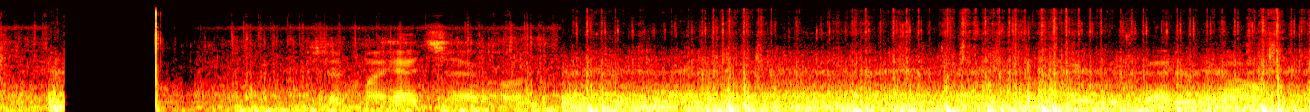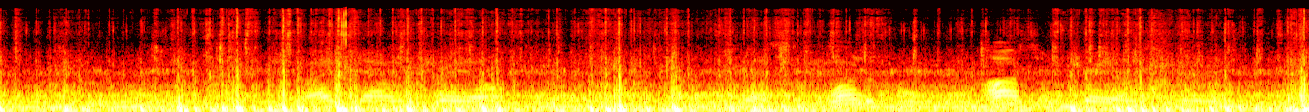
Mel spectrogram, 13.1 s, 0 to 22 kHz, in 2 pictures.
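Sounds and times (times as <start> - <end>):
wind buffeting microphone: 0.9 - 13.0
muffled man's voice: 10.3 - 12.8.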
